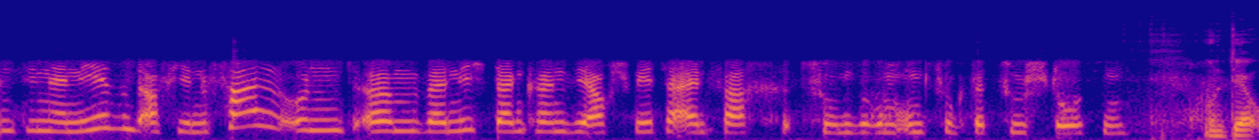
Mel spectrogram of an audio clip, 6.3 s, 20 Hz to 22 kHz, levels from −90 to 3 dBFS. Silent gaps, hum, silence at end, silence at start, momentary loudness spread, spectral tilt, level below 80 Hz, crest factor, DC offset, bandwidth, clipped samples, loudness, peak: none; none; 0 s; 0 s; 8 LU; -6.5 dB/octave; -64 dBFS; 18 dB; under 0.1%; 8.4 kHz; under 0.1%; -28 LUFS; -10 dBFS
